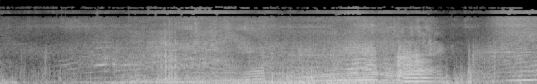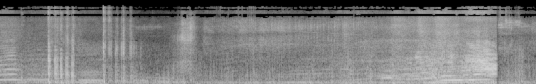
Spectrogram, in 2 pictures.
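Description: Car engines accelerating hard, their pitch climbing steeply through the revs in three pulls, with a few sharp cracks in the middle. The last pull cuts off suddenly near the end.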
